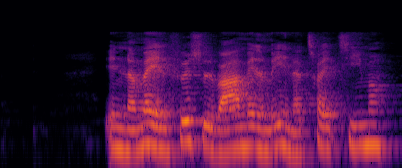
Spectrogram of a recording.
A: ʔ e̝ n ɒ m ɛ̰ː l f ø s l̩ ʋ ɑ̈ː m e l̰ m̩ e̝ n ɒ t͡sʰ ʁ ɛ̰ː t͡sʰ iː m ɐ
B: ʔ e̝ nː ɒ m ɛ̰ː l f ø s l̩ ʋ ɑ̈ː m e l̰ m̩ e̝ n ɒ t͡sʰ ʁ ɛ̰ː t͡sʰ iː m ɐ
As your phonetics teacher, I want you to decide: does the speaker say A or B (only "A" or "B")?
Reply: B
